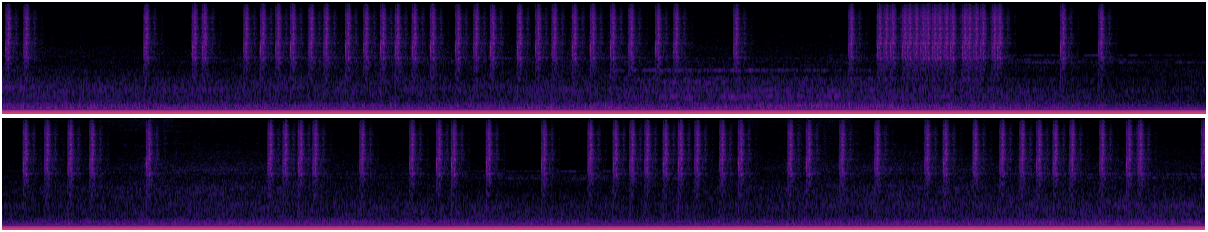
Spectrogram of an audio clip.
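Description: Quick menu clicks tick rapidly, one after another.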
